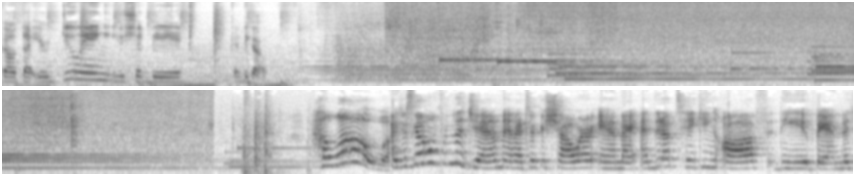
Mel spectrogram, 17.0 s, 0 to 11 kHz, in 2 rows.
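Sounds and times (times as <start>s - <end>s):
background music of held notes: 1.3s - 12.5s
shower water spraying into bathtub: 3.2s - 10.7s.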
